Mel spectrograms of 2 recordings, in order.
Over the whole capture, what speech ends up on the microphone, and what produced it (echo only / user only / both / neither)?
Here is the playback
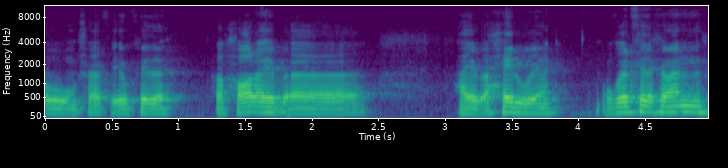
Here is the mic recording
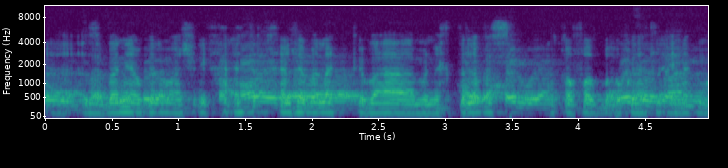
both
